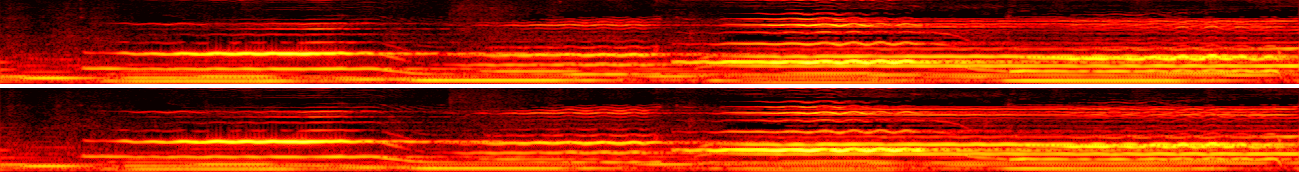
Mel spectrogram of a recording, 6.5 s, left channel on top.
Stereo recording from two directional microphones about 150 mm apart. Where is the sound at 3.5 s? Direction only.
5° right (ahead or behind).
